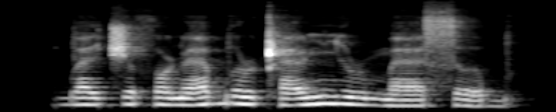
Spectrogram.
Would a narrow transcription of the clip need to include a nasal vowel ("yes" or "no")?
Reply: no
